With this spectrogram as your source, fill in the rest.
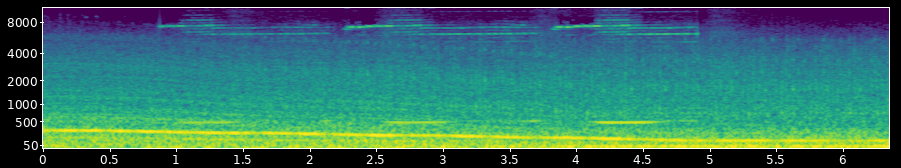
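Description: A bus engine hums and slowly drops in pitch as the bus slows down.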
